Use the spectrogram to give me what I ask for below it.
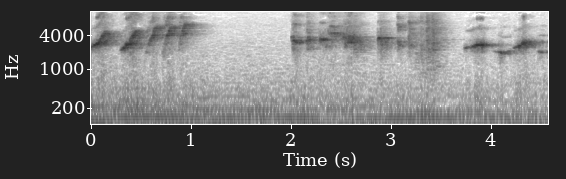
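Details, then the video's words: Asian pied starling song used as a master tutor recording: varied chattering phrases of bright, buzzy and whistled notes, rapid bursts with short pauses, some steady whistled tones near the end. "MASTERAN JALAK SUREN MEMANG SANGAT BAGUS SUARA KICAUNYA"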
